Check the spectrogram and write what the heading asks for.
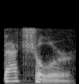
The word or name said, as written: bachelor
